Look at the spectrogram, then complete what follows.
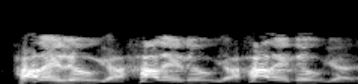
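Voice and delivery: high, loud, joyful hallelujahs; hallelujah, shouted high in joy; ecstatic praise. Retold or imitated. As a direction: let the praise burst out. She was having a good time.

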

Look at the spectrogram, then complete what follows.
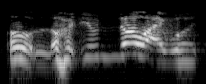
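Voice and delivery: loud, high, drawn-out cry to God; fervent cry. Retold or imitated. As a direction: cry it out with longing, high and slow. Woman answers the voice fervently.

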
